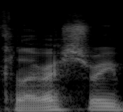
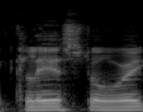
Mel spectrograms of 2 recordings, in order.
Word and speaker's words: clerestory: So you have the original sort of clear story, or some pronounce it clerestory, but it's actually clear story because it's the story clear of the main roof.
